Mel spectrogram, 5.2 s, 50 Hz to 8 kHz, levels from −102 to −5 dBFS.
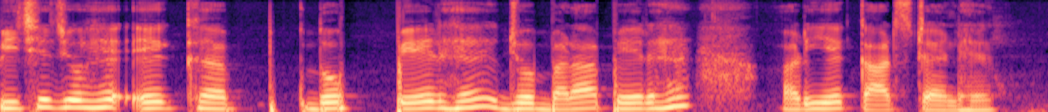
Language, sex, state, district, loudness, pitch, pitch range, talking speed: Hindi, male, Jharkhand, Jamtara, -13 LUFS, 160 Hz, 140-170 Hz, 185 wpm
